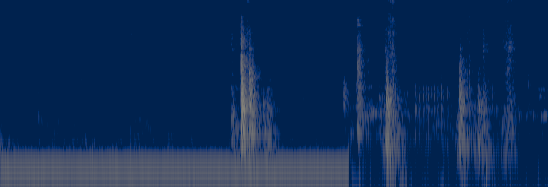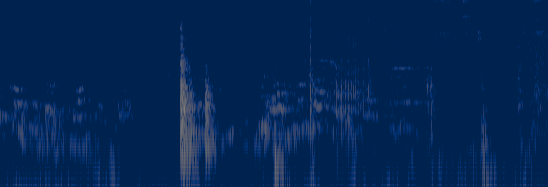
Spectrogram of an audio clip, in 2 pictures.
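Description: Light knocks and clinks of objects being moved about on a TV stand as it is wiped down with a cloth. Under them runs a steady low hum that cuts off suddenly about three and a half seconds in.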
